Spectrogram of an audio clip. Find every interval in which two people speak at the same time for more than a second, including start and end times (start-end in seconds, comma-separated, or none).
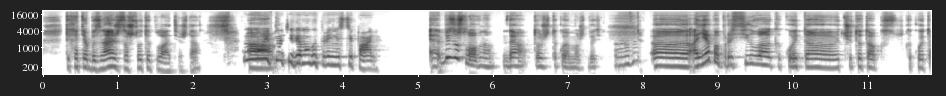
none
